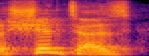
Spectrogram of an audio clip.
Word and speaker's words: Scinta: so they put the shintas and it's spelled s-c-i-n-t-a shinta plural shintas and then underneath it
